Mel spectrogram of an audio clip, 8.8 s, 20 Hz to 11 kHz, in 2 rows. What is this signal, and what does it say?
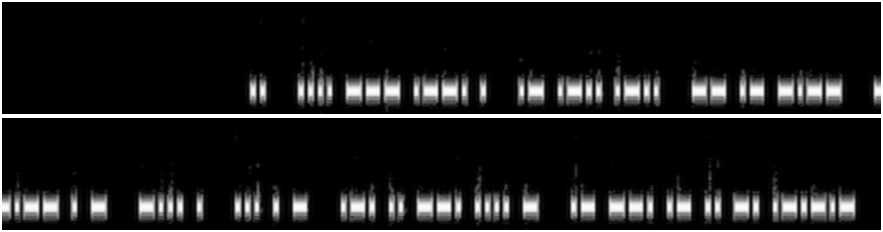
Morse code, heard as a keyed tone, about 51 wpm, 700 Hz. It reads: I HOPE ALL MAY YET BE SET RIGHT AGAIN.
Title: Sentences from Top 1000 Words - Review Part 1 - 50wpm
